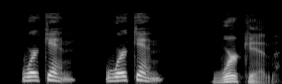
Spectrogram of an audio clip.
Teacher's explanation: we link the K in work to the I in in.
